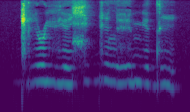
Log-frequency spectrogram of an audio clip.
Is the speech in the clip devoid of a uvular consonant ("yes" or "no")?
yes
